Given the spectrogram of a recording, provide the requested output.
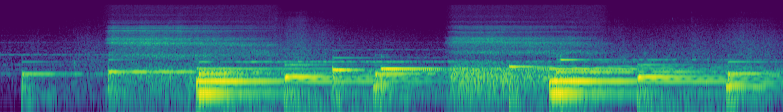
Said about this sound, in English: Let's do a couple rounds of our Ujjayi or ocean breath. For this, try to slightly contract the back of your throat to make that ocean noise, kind of like fogging a mirror, but without using your voice to make a sound.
